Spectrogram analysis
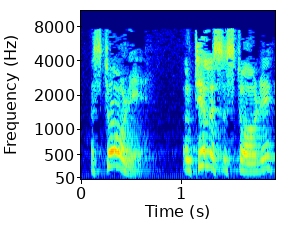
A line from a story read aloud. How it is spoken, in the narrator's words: cried the children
